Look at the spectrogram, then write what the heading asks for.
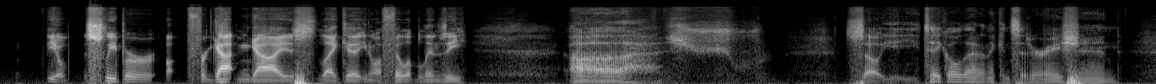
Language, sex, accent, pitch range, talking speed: English, male, American, 105-145 Hz, 105 wpm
